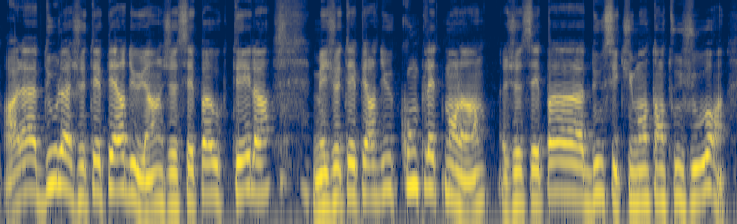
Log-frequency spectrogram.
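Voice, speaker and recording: A man chatting casually as a CB radio operator, halting and repetitive, with many short verbal tags. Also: on the high side, fairly bright tone, a little hiss or hum. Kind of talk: casual radio contact chat.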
